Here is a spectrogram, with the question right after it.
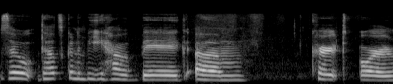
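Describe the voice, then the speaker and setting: A woman speaks at a fairly high pitch. Her intonation is fairly even. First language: not English. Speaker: craft YouTuber. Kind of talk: casual tutorial vlog. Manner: hesitant, many fillers.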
